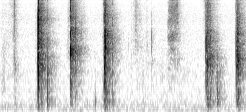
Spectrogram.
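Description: A deck of tarot cards being shuffled by hand: a run of short, sharp papery snaps, about two or three a second.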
